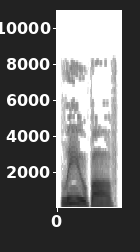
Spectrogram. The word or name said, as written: liubov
